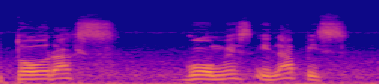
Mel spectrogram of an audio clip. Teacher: tiene el acento en la penúltima sílaba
